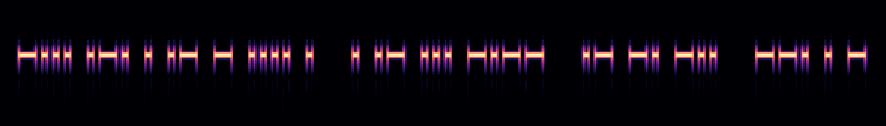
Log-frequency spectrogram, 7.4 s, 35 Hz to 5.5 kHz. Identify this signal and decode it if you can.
Morse code, heard as a keyed tone, about 25 wpm, 600 Hz. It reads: BREATHE EASY AND GET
